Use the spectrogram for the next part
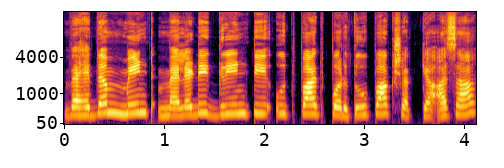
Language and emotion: Goan Konkani, neutral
